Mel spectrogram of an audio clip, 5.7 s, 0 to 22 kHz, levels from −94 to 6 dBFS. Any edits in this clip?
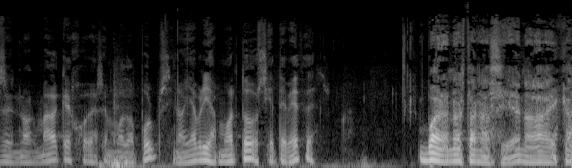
no; 0 cuts

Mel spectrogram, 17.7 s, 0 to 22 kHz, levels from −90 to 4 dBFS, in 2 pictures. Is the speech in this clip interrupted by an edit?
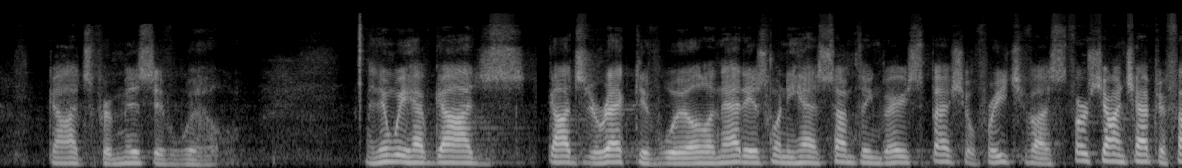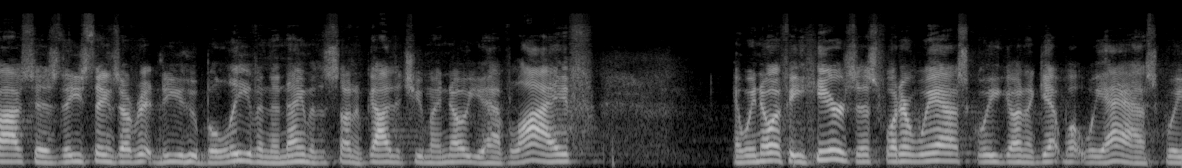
yes; 2 cuts; at 4.0 s, 8.0 s

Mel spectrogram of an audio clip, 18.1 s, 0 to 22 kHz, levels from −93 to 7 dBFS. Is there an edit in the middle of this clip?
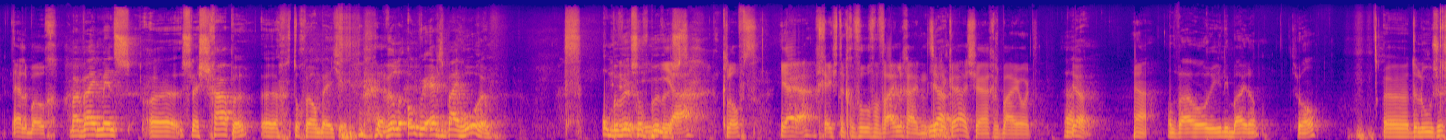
no; 0 cuts

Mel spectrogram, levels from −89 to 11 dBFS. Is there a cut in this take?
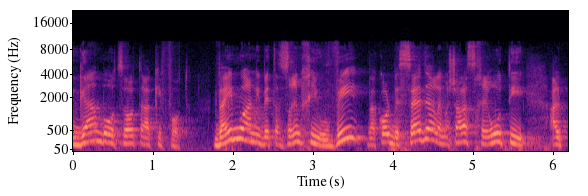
yes; 1 cut; at 1.7 s

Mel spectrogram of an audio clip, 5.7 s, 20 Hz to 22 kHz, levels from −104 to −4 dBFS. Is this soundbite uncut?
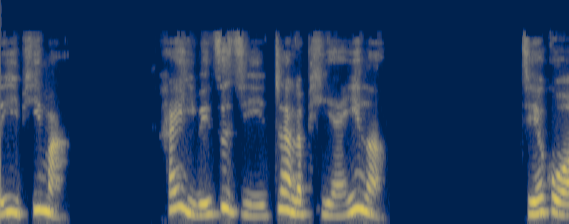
yes; 0 cuts

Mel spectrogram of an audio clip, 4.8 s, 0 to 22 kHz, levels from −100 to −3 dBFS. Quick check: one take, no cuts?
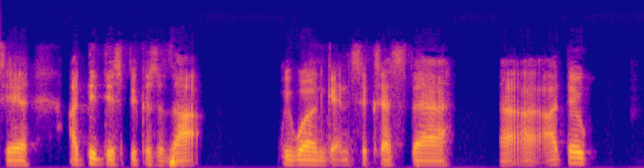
no; 1 cut; at 3.7 s

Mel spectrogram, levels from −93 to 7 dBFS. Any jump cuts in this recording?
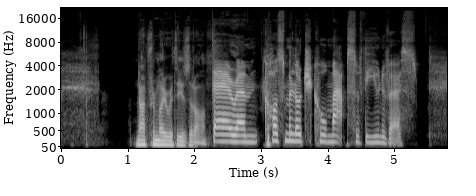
no; 0 cuts

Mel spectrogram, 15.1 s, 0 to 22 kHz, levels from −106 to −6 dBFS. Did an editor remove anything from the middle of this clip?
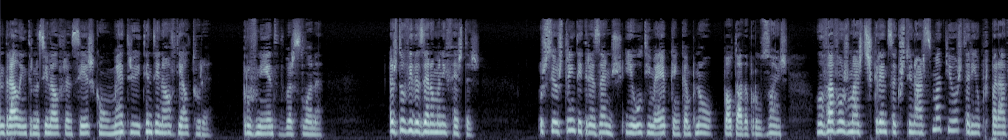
no; 0 cuts

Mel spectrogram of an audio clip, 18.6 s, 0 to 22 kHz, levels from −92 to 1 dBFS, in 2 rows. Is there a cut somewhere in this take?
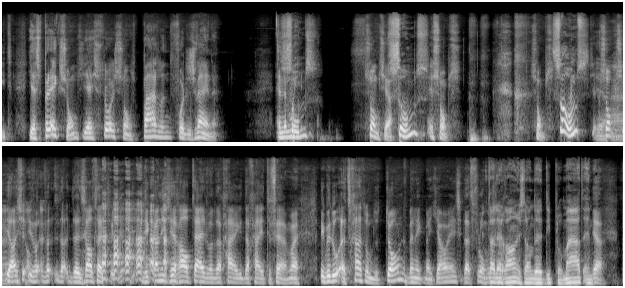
yes; 1 cut; at 16.2 s

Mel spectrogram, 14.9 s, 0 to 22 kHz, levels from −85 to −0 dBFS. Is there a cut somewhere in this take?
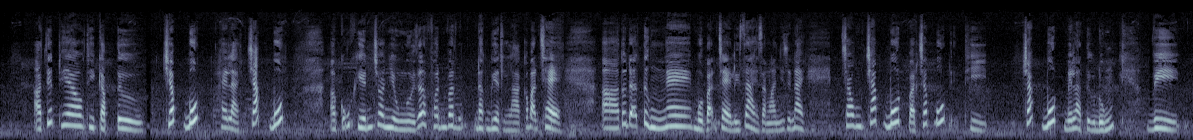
no; 0 cuts

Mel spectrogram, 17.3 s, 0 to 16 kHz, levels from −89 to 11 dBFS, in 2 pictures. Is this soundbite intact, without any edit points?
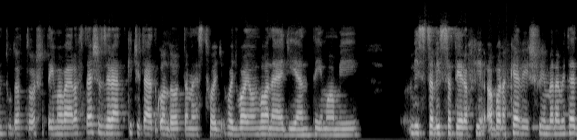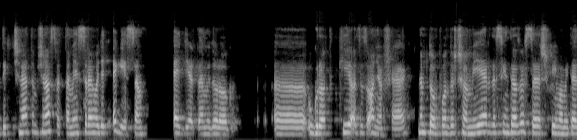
no; 1 cut; at 14.9 s

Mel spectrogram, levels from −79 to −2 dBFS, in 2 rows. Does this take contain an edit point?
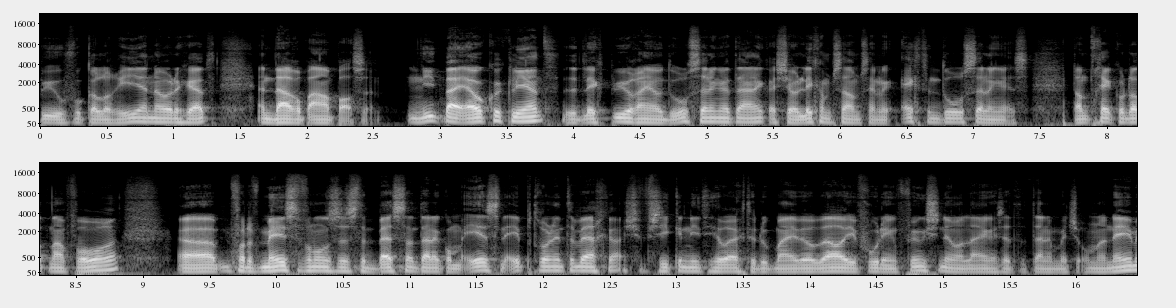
yes; 1 cut; at 9.5 s

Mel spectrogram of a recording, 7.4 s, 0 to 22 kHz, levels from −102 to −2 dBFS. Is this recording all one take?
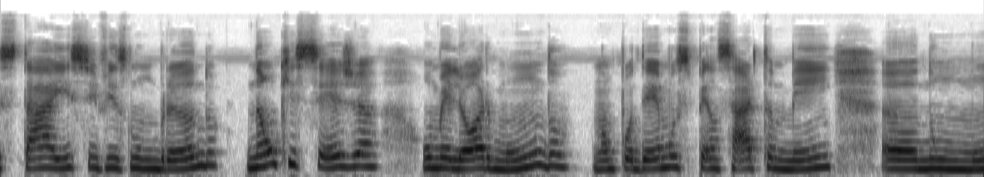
yes; 0 cuts

